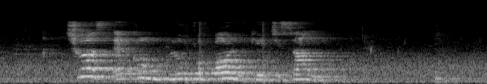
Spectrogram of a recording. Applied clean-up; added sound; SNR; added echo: none; Stream; 14 dB; reverberation time 0.9 s.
